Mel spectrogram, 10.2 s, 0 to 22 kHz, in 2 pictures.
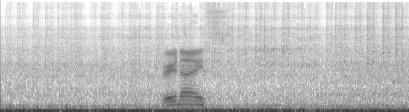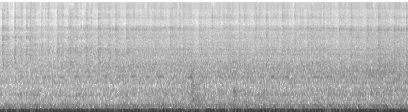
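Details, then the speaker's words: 1982 Pontiac Trans Am Crossfire Injection, abandoned 30 years, start after new fuel pump and replaced fuel lines: low, uneven idle whose beat wavers; better than with excess fuel pressure, owner suspects a remaining vacuum leak. "Here we go. Little rough. Probably vacuum leak still. Nonetheless, it's quite better than what it was with too much fuel pressure."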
